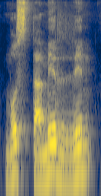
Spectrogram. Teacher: را مشدد کے نیچے دو زیر کی تنوین ہے اس لیے را مشدد کو باریک پڑھیں گے مستمر رن ذال را پیش ذر را یا زیر ری ذر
